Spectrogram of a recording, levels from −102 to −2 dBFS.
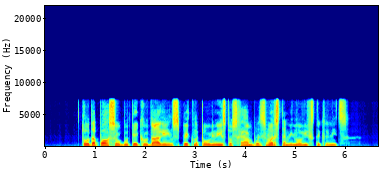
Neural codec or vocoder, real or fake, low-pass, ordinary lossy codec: codec, 16 kHz, 1 kbps, FreqCodec, larger model; fake; 7.2 kHz; none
